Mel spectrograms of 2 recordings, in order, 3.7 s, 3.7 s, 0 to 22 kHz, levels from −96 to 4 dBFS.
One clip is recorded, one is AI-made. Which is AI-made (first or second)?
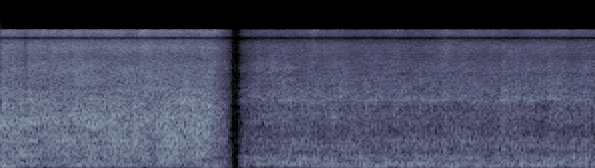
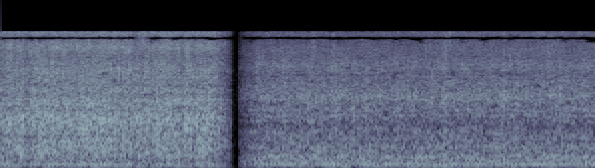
first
